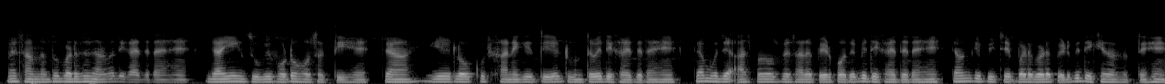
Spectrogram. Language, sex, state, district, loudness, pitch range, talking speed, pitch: Hindi, male, Bihar, East Champaran, -32 LUFS, 115-125 Hz, 260 wpm, 120 Hz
